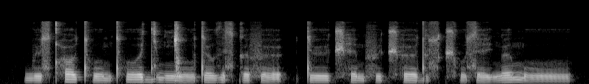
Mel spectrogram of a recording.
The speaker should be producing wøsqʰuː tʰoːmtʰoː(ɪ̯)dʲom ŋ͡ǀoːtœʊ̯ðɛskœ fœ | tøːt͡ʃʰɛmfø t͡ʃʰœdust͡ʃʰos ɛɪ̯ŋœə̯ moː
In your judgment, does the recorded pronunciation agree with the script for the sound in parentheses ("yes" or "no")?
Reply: no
